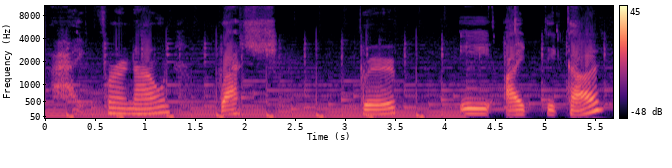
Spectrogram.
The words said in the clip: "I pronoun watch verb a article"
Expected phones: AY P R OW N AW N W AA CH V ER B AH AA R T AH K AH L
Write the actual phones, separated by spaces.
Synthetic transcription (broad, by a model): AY F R N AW N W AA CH B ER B AH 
